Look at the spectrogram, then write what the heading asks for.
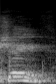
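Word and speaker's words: schen: dog a pretty dog Shane s c h e n is Shane it's pretty sh remember e is pronounced a have a good nice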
